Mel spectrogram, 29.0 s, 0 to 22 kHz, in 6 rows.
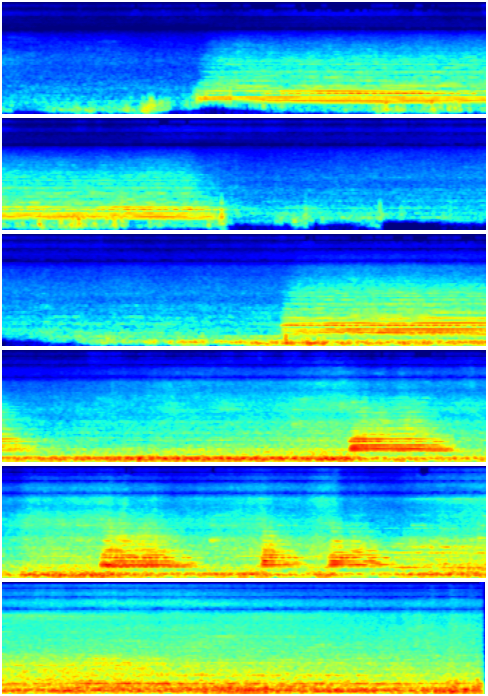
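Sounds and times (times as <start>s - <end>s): train air horn blasts: 1.9s - 7.5s, 12.5s - 15.1s, 17.4s - 28.5s
locomotive and wheels rumbling: 7.0s - 29.0s.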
